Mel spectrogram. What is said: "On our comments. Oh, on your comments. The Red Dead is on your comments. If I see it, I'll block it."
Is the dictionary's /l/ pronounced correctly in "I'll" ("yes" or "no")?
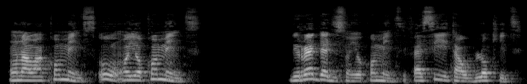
no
